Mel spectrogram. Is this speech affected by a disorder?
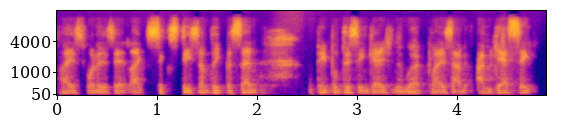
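No.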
